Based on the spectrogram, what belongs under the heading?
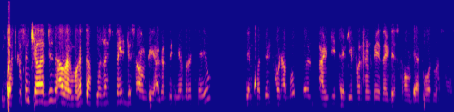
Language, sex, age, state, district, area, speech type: Kashmiri, male, 45-60, Jammu and Kashmir, Srinagar, urban, conversation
